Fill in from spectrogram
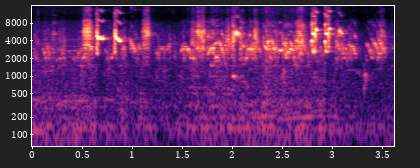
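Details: A pair of green Fischer's lovebirds chatter in a busy stream of shrill, squeaky chirps and harsh little squawks, high-pitched and nearly continuous, with a low room hum beneath.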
